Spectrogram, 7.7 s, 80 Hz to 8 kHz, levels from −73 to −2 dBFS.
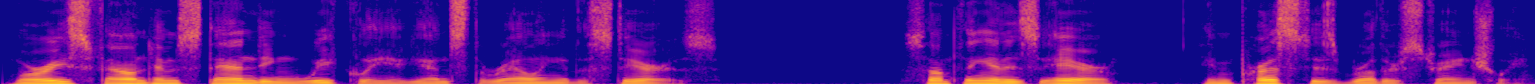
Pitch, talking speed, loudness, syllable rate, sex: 125 Hz, 150 wpm, -18 LUFS, 5.1 syllables/s, male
